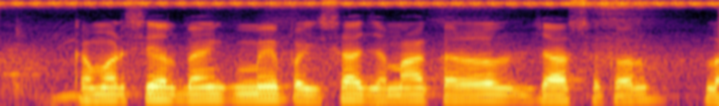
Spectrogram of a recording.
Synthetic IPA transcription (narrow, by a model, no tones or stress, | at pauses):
kəməɾsijəlbɛ̃ŋkmẽpəɪsad͡ʒəmakəɾəld͡ʒasəkəlː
